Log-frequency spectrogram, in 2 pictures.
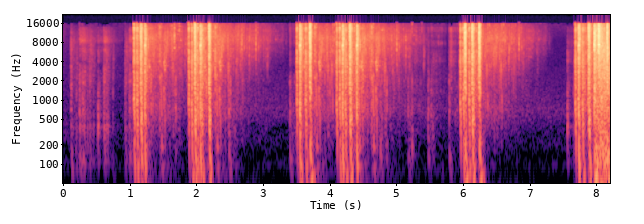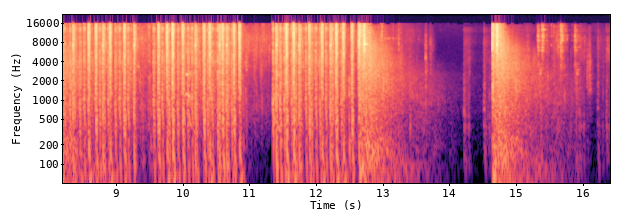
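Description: Loud rifle shots ring out in a game, with a sharp echo after each.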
